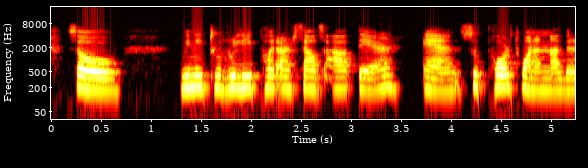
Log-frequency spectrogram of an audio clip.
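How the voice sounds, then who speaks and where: In an Italian accent, a woman talks at a medium pitch. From Italy. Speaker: spiritual medium and live show host. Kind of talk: casual chat. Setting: livestream. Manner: animated.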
